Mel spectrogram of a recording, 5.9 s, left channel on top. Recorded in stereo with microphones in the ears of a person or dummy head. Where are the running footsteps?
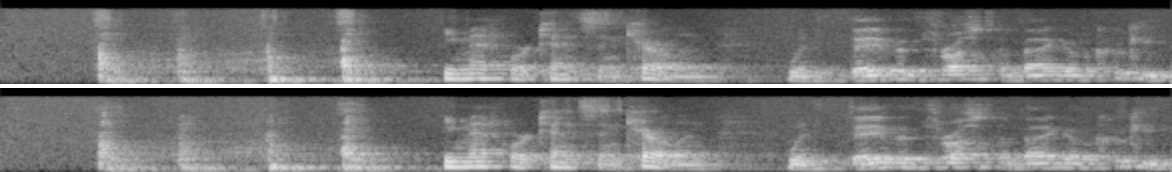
50° left (ahead or behind), 5 m; by 2.0 s 65° left (ahead or behind), 5.5 m.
